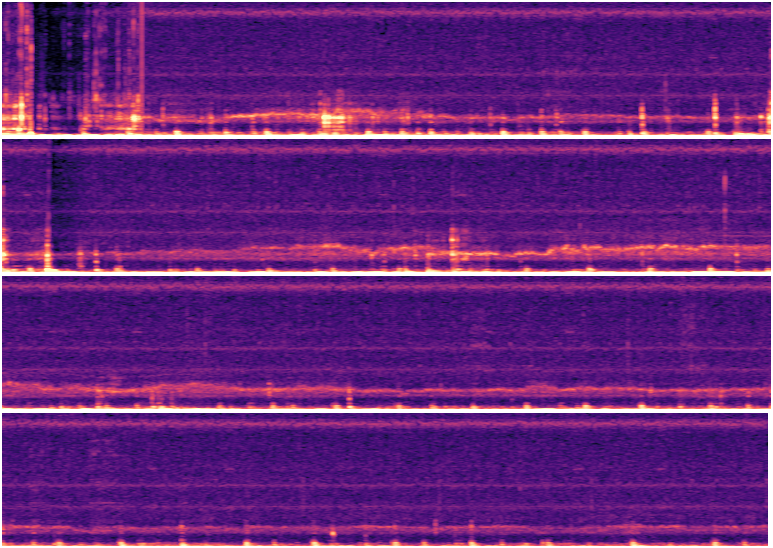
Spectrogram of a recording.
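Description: Water lapping and slapping against a plastic kayak hull in a dense patter of small knocks, with louder knocks at the start and about eight seconds in. A faint wavering hum sits above it.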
